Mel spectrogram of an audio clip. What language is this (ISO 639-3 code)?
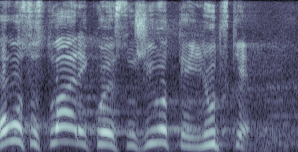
srp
